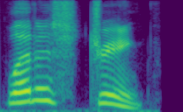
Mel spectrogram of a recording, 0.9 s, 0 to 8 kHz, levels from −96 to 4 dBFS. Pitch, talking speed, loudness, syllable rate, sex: 240 Hz, 195 wpm, -15 LUFS, 4.4 syllables/s, female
